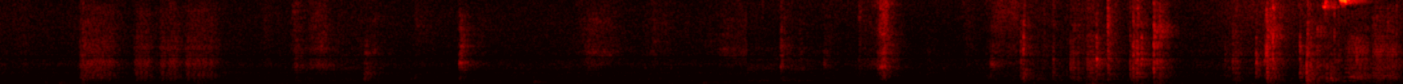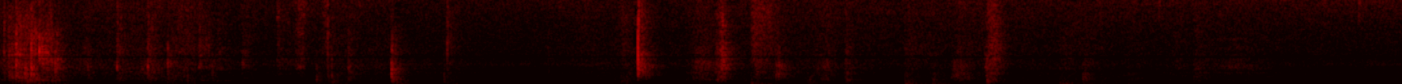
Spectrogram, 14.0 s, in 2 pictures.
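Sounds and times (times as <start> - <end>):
clicks and rustles of handling: 3.8 - 9.4.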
